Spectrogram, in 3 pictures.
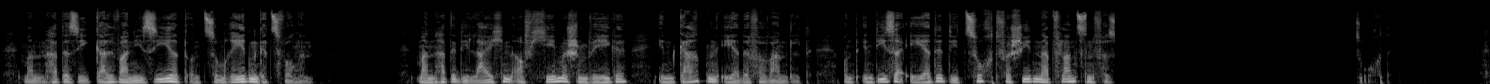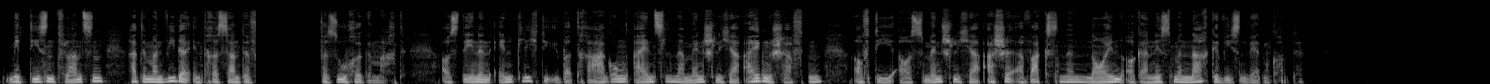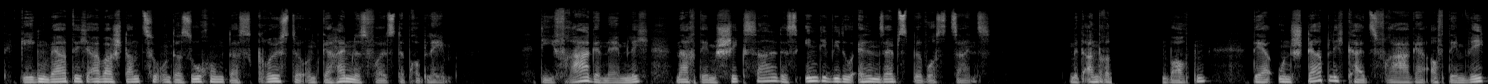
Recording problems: audio cutting out; at 11 s for 2.5 s, at 17 s for 0.5 s and at 41 s for 0.5 s

